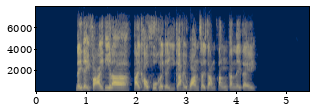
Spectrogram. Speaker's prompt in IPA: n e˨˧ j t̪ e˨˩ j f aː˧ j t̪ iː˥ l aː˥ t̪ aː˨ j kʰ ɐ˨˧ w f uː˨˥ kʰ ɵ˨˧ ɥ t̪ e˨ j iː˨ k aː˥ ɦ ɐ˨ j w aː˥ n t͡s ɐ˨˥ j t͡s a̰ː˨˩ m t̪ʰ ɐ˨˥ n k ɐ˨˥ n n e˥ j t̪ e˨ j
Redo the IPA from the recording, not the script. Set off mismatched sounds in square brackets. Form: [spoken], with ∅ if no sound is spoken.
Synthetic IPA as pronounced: n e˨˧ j t̪ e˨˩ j f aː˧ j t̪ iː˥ l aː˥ t̪ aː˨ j kʰ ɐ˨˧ w f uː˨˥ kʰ ɵ˨˧ ɥ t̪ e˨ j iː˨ k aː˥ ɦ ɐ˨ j w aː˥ n t͡s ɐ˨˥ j t͡s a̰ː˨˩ m [t̪] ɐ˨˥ [ŋ] k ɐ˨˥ n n [e˨˧] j t̪ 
